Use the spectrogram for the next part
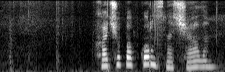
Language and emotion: Russian, neutral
